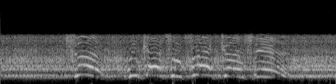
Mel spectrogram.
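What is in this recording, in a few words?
damaged anti-aircraft mood medium, speech English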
